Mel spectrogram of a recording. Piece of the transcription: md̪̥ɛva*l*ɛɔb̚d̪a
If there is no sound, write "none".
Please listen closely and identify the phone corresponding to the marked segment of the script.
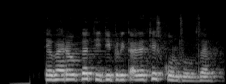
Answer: ɾ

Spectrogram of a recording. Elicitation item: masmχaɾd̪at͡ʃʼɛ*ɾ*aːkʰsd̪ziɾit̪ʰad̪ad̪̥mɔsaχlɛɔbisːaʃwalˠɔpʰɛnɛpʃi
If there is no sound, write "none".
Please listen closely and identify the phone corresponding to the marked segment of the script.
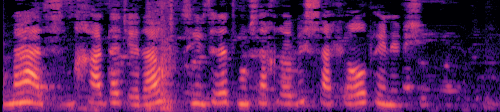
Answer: ɾ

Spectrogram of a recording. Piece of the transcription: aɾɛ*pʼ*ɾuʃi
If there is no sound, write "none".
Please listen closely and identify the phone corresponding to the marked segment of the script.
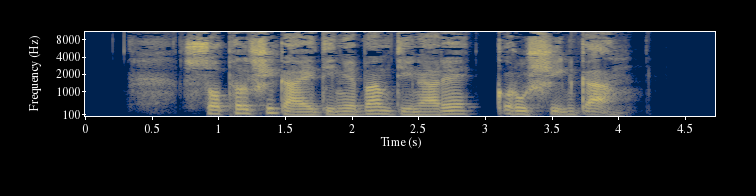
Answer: kʼ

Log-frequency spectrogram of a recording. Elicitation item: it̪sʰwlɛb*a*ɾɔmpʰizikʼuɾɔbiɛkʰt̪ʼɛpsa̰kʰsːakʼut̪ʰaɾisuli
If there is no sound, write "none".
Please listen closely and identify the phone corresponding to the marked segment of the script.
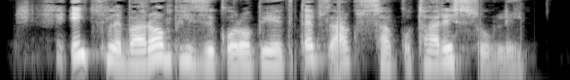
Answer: a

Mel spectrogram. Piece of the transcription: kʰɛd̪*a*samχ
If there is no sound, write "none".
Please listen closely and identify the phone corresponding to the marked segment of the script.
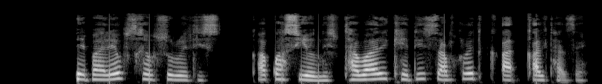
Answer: i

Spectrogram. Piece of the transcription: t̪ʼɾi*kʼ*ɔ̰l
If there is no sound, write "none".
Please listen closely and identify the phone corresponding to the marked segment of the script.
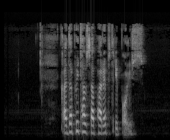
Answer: pʼ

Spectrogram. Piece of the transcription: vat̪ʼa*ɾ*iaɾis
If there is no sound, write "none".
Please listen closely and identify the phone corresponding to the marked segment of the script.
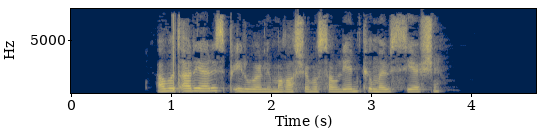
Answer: ɾ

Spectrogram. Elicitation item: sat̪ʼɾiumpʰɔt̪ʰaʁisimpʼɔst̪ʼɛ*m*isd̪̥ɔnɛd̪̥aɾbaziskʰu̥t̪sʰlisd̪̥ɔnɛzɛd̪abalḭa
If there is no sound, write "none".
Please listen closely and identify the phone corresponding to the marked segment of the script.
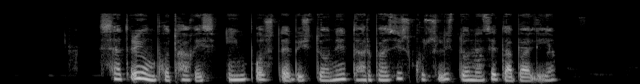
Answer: b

